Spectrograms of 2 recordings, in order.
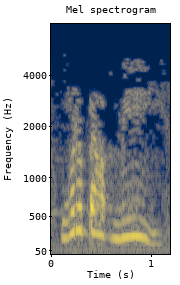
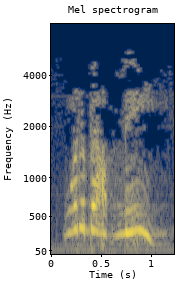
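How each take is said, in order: First: Slow, whiny mock of a selfish person. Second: The same complaint pitched higher and slower; higher whiny repeat. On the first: Preacher mimicking society's self-focus, mildly whiny. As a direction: drag it out like a spoiled complainer. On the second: Pretend. Preacher escalating his mock of self-focus, higher whine. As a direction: push the whine further up, like a pleading child. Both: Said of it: "society is bombarding us with".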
